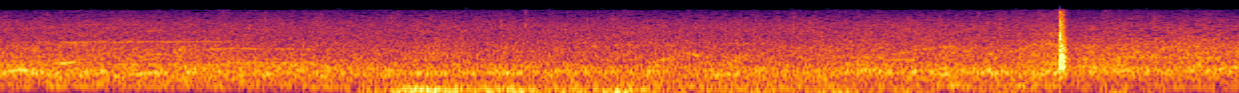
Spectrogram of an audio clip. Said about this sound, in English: This isn't an easy sport to play in the rain.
